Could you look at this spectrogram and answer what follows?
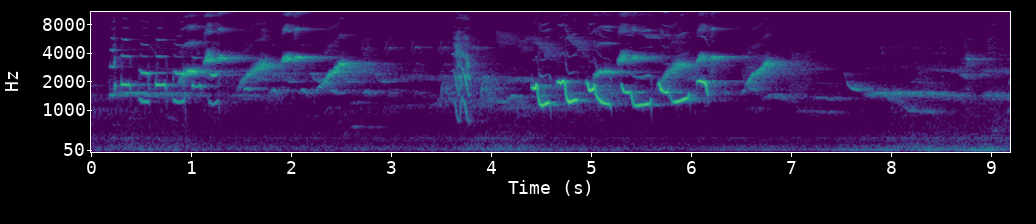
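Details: Masked laughingthrush song played as a lure to prompt other birds to sing: a dense run of harsh, squawky, ringing phrases with rapid slurred notes, a short lull, then a louder burst of quick, jerky whistles.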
